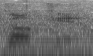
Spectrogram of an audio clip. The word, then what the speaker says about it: Goku: Goku. Oh god, all of these gentlemen. Goku. Son Goku de. Goku. It's not like a K-E-W.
